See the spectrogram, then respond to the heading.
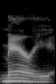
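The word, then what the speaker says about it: Mari: my wife's boss's name is Mary and she's pronounces it Mary and it spells it m-a-r-i but uh yeah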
